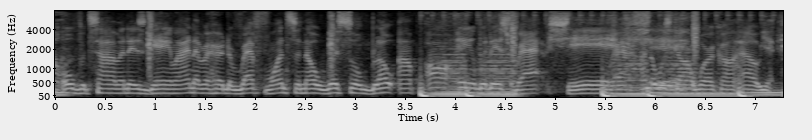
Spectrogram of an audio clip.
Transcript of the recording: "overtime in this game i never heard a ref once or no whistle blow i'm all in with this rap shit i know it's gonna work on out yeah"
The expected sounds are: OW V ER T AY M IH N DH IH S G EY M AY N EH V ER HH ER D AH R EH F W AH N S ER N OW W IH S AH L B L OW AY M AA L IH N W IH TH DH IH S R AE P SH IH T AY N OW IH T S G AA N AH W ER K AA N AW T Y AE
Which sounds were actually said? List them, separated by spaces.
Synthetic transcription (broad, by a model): OW V ER T AY M IH N DH IH S G EY M AY N EH V ER HH ER D AH R EH F W AH N S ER N OW W IH S L B L OW AY M AA L IH N W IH DH IH S R AE P SH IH AY N OW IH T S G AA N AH W ER K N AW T Y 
